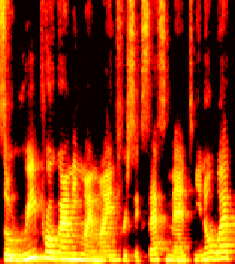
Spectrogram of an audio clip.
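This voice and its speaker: A woman speaks at a moderate pace. Her tone is animated. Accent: strong French Canadian. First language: French. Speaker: life coach. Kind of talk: live podcast talk. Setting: live stream video.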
